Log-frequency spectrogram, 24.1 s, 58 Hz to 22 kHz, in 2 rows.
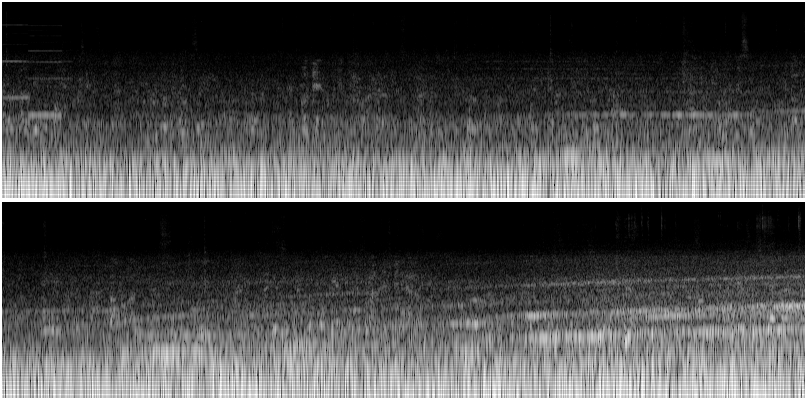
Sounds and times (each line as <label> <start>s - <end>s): MRT train 0.0s - 24.0s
